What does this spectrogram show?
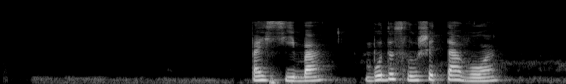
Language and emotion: Russian, positive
